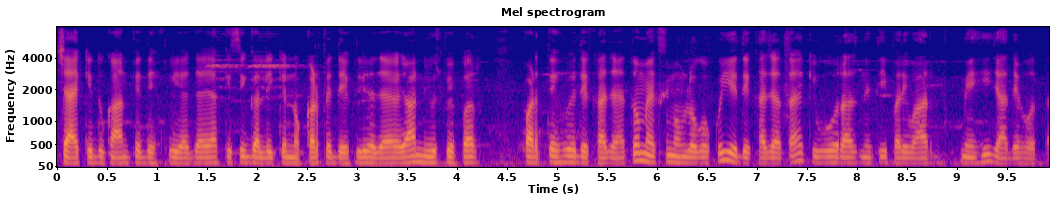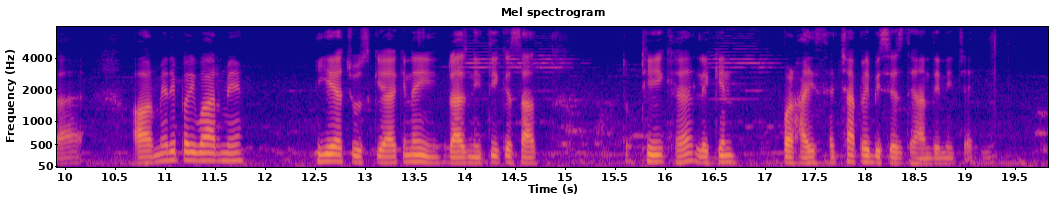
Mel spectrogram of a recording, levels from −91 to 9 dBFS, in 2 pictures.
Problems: constant background noise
